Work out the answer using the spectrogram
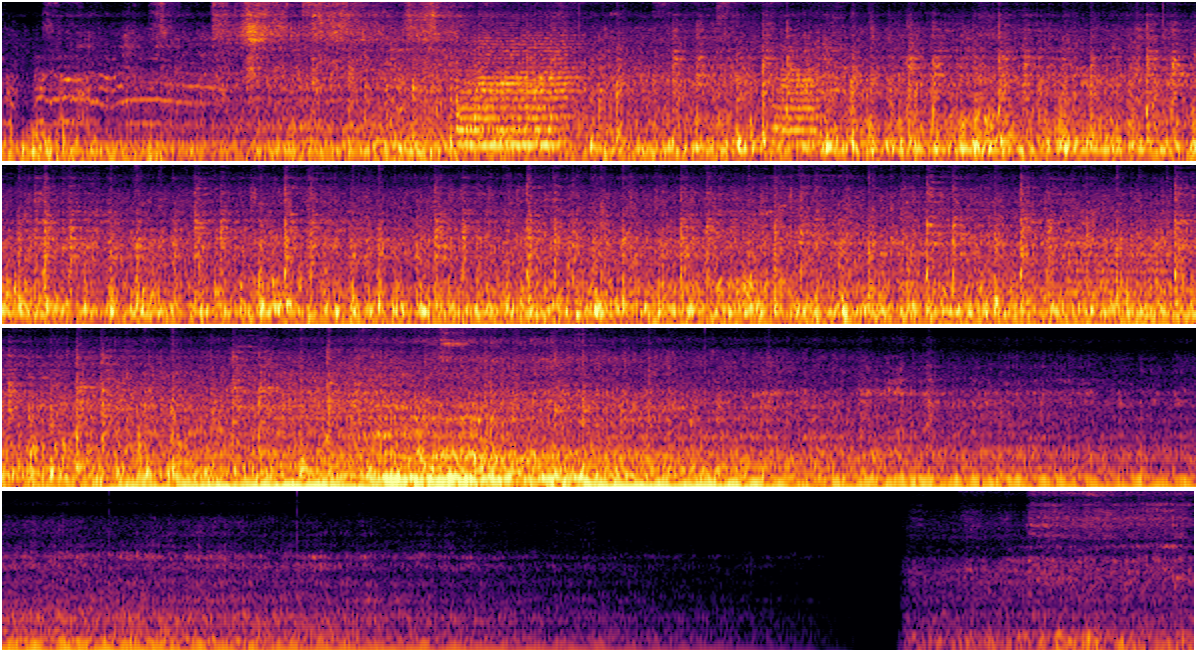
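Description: Diesel-hauled passenger train passing close by. The locomotive's horn sounds briefly about three seconds in, then the coaches clatter over the rails with a low drone that is loudest around the middle and fades away. The sound cuts off near the end and a quieter train sound begins.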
